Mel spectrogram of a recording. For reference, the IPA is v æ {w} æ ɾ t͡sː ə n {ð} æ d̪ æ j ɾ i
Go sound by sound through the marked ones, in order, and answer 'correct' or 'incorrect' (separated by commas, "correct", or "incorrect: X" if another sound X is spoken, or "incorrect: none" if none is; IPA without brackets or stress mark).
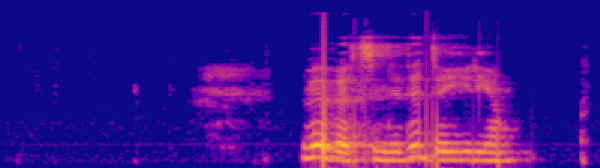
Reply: incorrect: v, correct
